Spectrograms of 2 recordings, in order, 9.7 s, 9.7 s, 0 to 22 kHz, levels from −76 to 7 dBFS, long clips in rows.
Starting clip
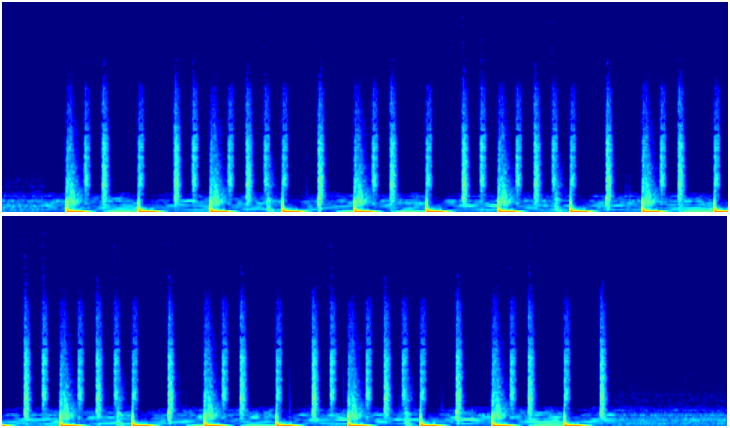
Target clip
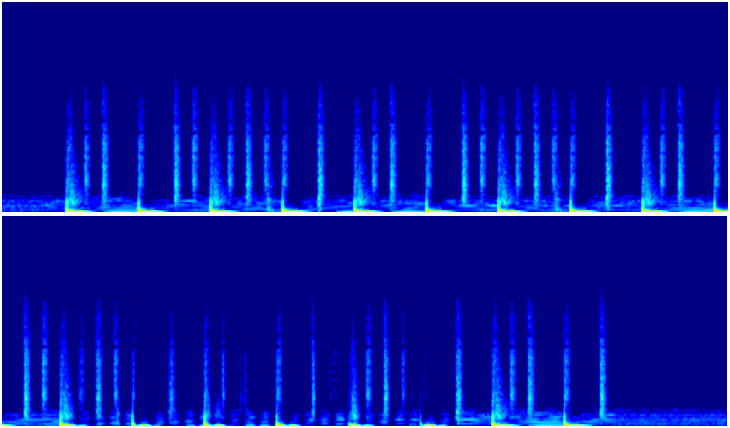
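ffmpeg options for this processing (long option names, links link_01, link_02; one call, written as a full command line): ffmpeg -i in.wav -filter_complex "[0:a]asettb=1/sr,asplit=3[link_01][link_02][link_03];[link_01]atrim=end=5.294[link_04];[link_02]atrim=start=5.29:end=7.9,asetpts=PTS-STARTPTS,afade=type=in:duration=0.004:curve=qsin,afade=type=out:start_time=2.606:duration=0.004:curve=qsin,tremolo=f=10:d=0.97[link_05];[link_03]atrim=start=7.896[link_06];[link_04][link_05]acrossfade=duration=0.004:curve1=hsin:curve2=qsin[link_07];[link_07][link_06]acrossfade=duration=0.004:curve1=qsin:curve2=hsin,volume=-8.5dB" out.wav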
